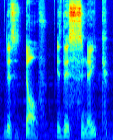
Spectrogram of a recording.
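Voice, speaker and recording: A British man voicing a male marine commander, pushing his voice deeper. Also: slow, bright, forceful tone, soft background music, full character voice. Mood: tense. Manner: forcing his voice lower.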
